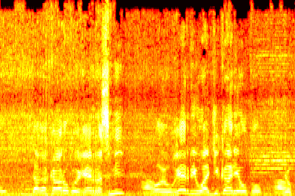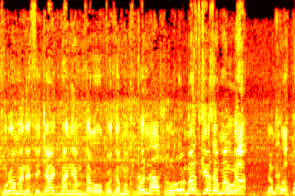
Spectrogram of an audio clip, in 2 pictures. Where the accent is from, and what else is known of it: Buner, Khyber Pakhtunkhwa, Pakistan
